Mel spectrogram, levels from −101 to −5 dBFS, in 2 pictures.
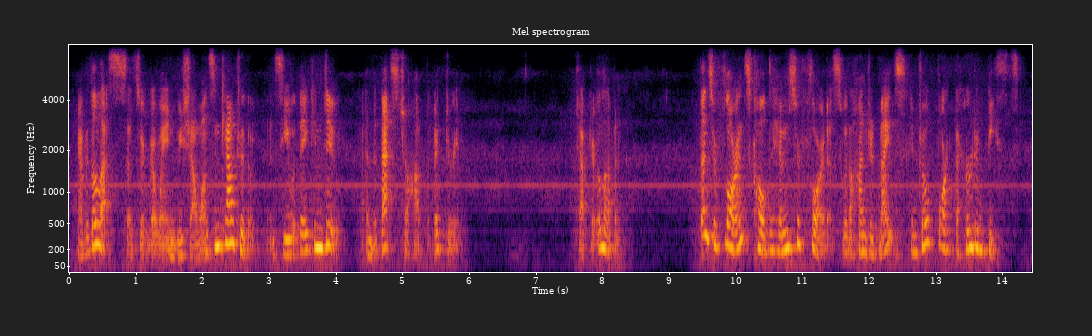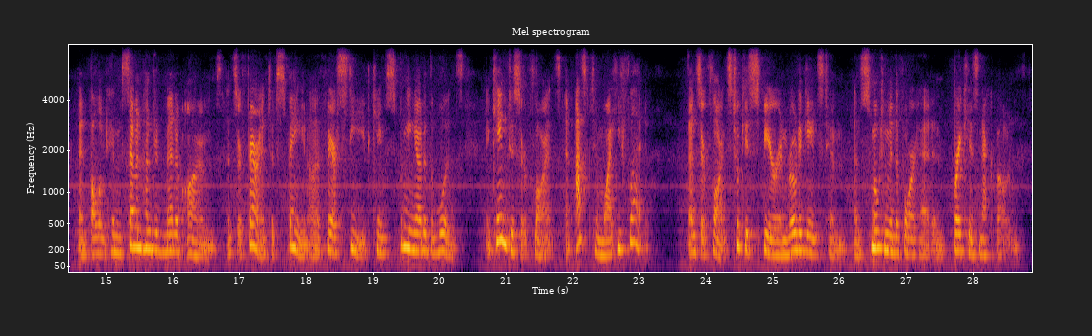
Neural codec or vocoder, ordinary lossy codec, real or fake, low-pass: none; Opus, 24 kbps; real; 7.2 kHz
